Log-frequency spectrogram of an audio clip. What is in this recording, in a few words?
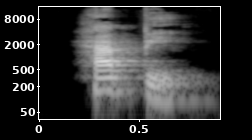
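"happy", English; properties of objects new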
